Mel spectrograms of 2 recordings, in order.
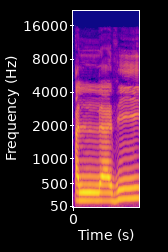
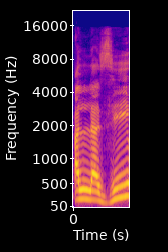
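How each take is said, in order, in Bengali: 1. মাঝের ব্যঞ্জনটি 'dh' ধ্বনির মতো শোনায়। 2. মাঝের ব্যঞ্জনটি 'z' ধ্বনির মতো শোনায়। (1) "জিহ্বার আগা উপরে দাঁতের আগার সঙ্গে লাগিয়ে" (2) "এখানে আল্লাযী হবে না"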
